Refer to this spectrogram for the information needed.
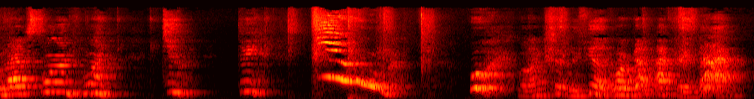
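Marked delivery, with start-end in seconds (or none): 3.1-4.0 much higher, louder cartoon zap; zippy pew sound effect. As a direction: launch the jump with a whizzing sound. Frog jump sound effect.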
